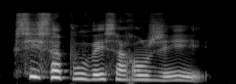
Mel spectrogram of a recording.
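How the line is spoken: Sighing. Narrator (French): dit Berthe avec un soupir

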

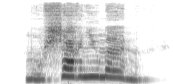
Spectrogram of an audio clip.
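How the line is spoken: Shouted. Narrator (French): cria Nicolas

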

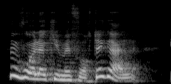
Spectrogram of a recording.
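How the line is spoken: Offhand, nonchalant exclamation. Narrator (French): s'écria Fred Jorgel avec une désinvolture superbe

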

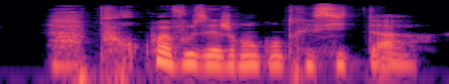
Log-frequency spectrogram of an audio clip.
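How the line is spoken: Moaned. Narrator (French): gémit-il

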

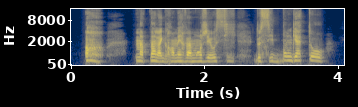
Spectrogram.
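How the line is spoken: Joyful exclamation. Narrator (French): Heidi recouvra la parole et s'écria, hors de joie

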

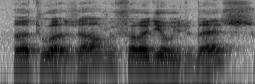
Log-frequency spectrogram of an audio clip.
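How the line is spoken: Grumbled. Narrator (French): grommela-t-il

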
